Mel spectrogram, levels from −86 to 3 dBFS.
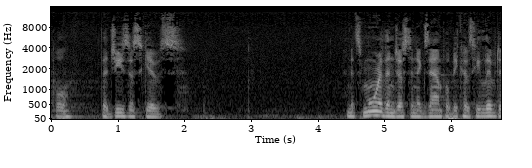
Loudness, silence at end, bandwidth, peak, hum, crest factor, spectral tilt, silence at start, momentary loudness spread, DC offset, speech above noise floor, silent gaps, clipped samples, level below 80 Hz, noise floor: -33 LUFS; 0 s; 14 kHz; -16 dBFS; none; 18 dB; -4 dB/octave; 0 s; 13 LU; under 0.1%; 26 dB; none; under 0.1%; -50 dBFS; -59 dBFS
